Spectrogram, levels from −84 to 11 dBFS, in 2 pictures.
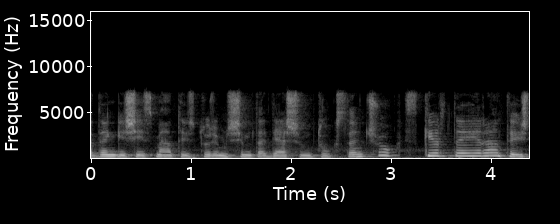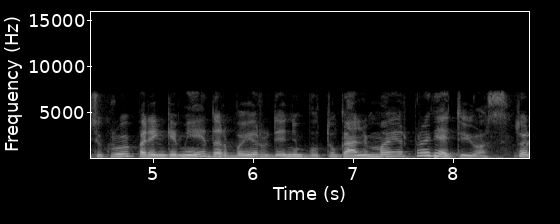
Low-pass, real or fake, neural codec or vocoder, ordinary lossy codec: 7.2 kHz; real; none; Opus, 64 kbps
